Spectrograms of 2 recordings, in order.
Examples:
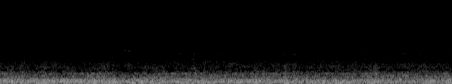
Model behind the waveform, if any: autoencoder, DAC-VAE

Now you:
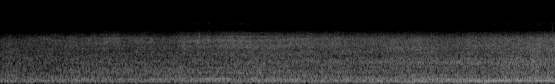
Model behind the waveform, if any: none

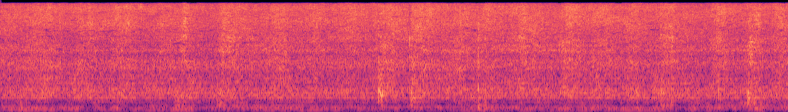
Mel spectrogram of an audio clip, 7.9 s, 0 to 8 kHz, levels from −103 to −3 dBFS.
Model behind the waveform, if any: none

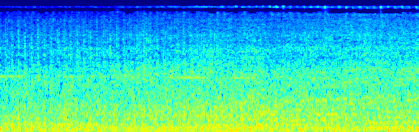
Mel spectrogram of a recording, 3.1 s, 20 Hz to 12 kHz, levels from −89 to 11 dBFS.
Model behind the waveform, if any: none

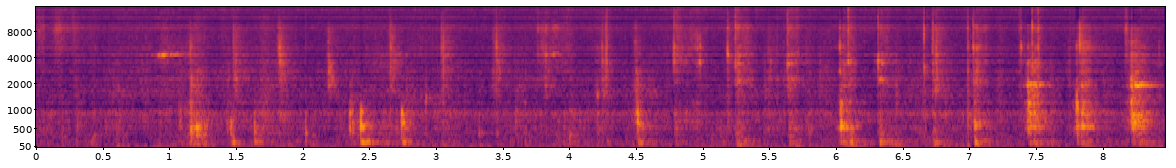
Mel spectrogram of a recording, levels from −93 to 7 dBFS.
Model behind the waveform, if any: codec, SNAC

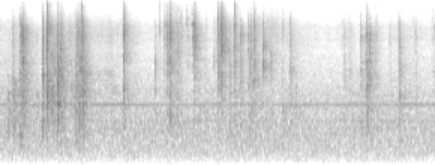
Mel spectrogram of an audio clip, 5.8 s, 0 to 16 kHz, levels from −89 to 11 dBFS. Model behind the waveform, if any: none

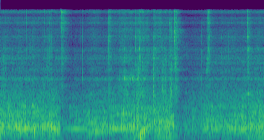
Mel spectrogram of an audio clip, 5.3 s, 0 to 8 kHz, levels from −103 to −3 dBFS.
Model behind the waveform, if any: codec, SNAC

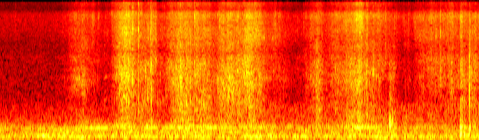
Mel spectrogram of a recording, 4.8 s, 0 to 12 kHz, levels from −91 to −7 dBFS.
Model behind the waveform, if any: none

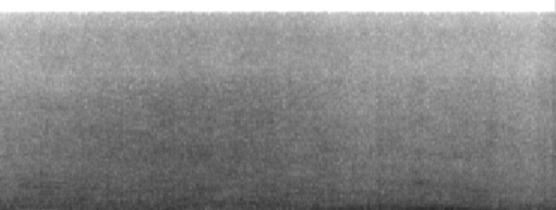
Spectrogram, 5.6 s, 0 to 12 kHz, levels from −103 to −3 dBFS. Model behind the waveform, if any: codec, SNAC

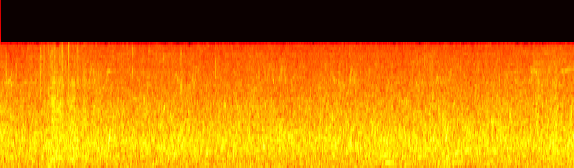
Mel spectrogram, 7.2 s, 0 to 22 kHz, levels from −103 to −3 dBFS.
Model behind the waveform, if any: vocoder, Vocos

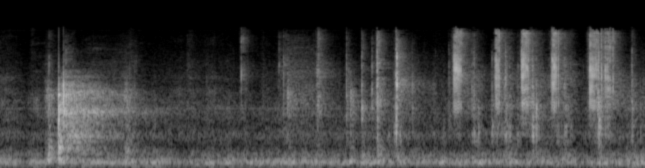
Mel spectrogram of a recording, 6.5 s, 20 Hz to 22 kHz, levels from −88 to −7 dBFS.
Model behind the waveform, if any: none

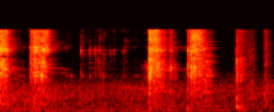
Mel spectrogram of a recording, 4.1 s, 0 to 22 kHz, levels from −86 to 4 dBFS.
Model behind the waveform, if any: none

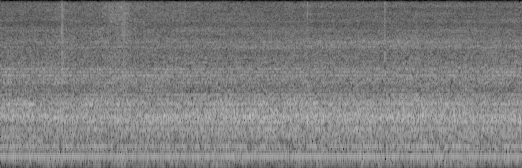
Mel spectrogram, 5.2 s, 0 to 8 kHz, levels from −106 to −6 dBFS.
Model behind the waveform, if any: none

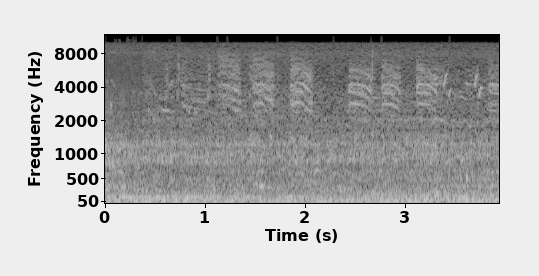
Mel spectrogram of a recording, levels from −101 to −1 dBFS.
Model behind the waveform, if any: none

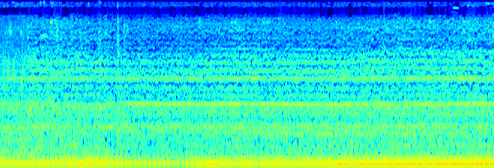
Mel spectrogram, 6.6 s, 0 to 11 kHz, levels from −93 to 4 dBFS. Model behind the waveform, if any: none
